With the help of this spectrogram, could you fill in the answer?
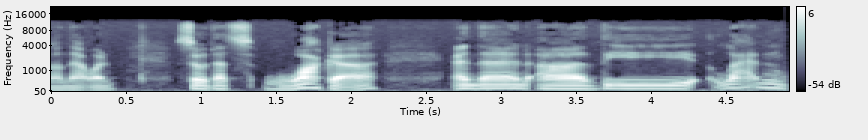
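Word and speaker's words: vacca: like K's um now V's are always pronounced like W's so this first word it looks like vaka but it's pronounced Waka w w Waka as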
